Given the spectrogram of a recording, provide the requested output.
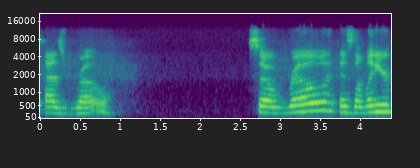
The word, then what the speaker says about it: rho: ask well it's this symbol here which we pronounce as rho if you calculated density before in a chemistry class for example then you would have seen this notation that we pronounce as rho so rho is the linear correlation coefficient for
